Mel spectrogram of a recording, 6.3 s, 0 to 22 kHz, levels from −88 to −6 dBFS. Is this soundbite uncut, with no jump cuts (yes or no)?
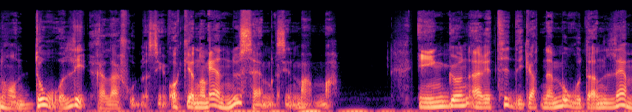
no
